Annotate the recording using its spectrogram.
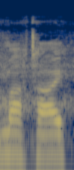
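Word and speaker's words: Matej: It's pronounced Matai. It's the Croatian version of Matthew.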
